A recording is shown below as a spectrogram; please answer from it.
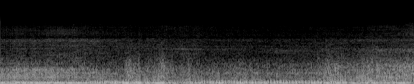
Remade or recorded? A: remade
